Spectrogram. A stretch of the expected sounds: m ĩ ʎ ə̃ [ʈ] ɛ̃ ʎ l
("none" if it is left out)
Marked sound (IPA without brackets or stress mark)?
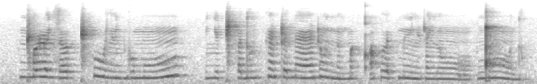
ʈ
